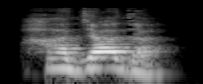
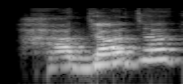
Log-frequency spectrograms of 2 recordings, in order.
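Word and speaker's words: حَجَّ: এখানে একটা বিষয় হচ্ছে যে যখন এর কনজুগেশন হয়, যেমন মূলত এগুলো শব্দটা ছিল হাজাজা। হাজাজা যখন আমরা উচ্চারণ করি তখন হাজাজা বলি না, আমরা বলি হাজ্জা।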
